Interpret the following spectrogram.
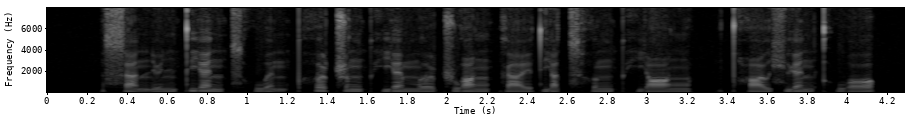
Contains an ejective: no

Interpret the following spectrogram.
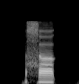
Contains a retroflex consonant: no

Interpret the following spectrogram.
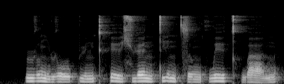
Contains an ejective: no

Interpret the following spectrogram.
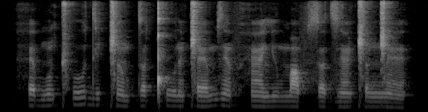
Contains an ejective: no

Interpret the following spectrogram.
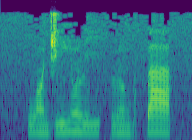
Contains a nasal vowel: yes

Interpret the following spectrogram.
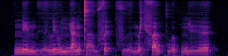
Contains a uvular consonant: no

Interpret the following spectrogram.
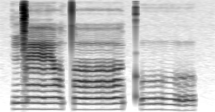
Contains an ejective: yes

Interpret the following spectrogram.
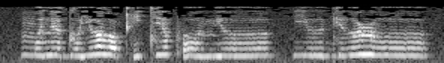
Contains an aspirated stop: no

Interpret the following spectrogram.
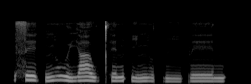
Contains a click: no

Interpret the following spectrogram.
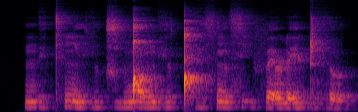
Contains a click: yes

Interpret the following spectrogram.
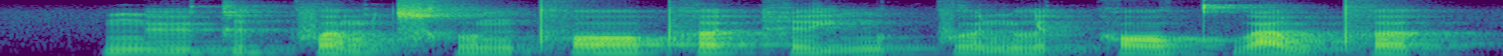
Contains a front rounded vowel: yes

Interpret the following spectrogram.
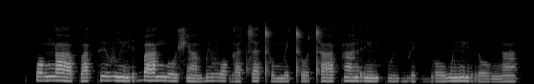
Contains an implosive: yes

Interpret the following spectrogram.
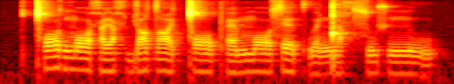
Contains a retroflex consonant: no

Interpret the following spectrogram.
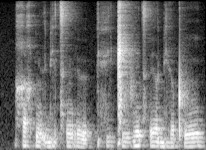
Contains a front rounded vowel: yes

